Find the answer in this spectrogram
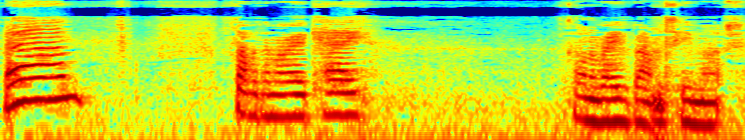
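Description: The voice swings very widely in pitch at a moderate pace. Background noise is noticeable. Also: woman, medium pitch for a woman. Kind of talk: radio guest conversation.

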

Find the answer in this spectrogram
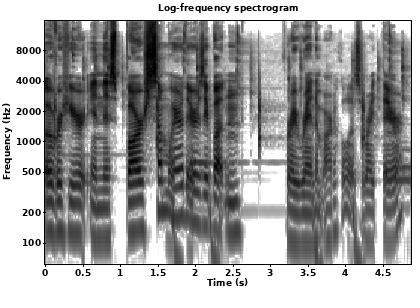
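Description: Clear music plays in the background. A man talks with ordinary pitch variation. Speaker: Minecraft content creator. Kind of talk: casual talk to camera. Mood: calm, relaxing.

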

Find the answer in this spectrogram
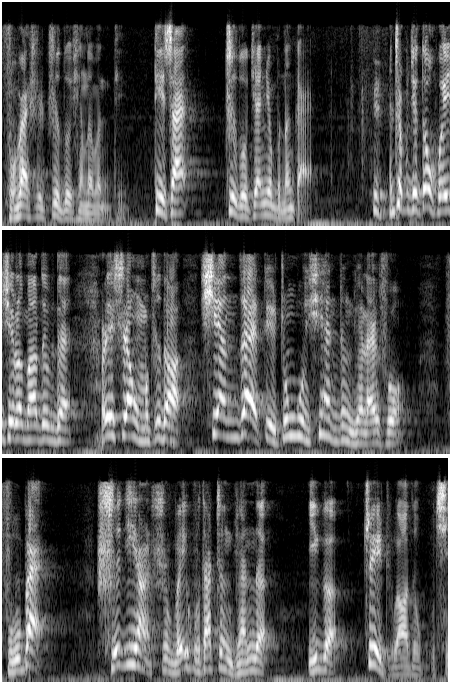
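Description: A high-pitched man at a fairly quick pace, with very wide pitch swings and long, frequent pauses. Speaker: magazine editor; panel guest commentator. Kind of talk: live TV panel discussion. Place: studio. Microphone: lapel.

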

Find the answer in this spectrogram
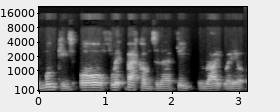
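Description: The words are given as plain reading aloud. Nothing more is added to the reading.

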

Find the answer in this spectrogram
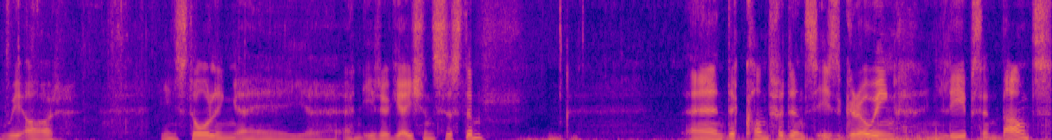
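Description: A man at a very slow pace with long, frequent pauses, dry with no echo, over light background noise. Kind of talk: casual vlog chat. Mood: calm, hopeful. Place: farm machine. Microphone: phone near.

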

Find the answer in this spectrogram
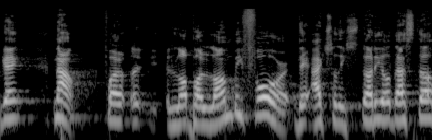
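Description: A man's animated, high-pitched voice at a moderate pace, with ordinary pitch variation and a quiet background. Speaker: preacher. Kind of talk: sermon. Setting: church. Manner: call-and-response. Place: church.

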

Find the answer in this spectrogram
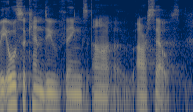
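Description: A man with a Persian accent, fairly low in pitch, at a moderate pace. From Iran. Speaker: freelance journalist. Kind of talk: panel discussion. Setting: stage with audience. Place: hall. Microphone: podium.

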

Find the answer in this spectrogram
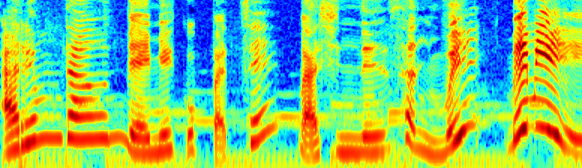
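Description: A woman in a raised, projected voice speaks at a very slow pace, high-pitched and upbeat, with very wide pitch swings over music in the background. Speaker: voice actor. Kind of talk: commercial-style narration.

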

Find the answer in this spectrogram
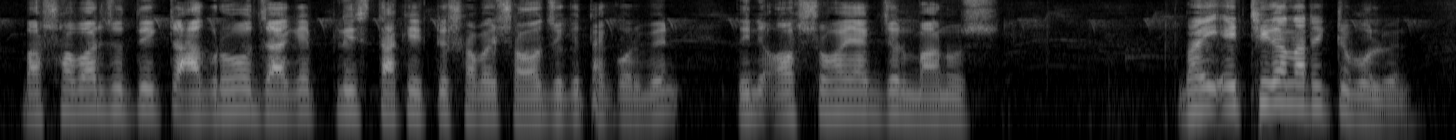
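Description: This is an ordinary speaking voice with ordinary pitch variation. The sound is dry and close, with no echo. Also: man, fairly high pitch for a man. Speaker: charity vlogger. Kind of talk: charity appeal vlog.

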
